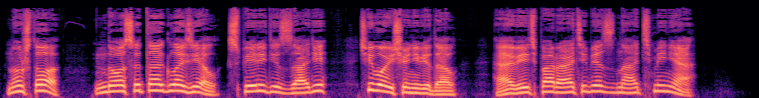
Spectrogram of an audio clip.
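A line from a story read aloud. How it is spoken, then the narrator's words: Impatient shouting. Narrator (Russian): ласочка кричала, потеряв терпение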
